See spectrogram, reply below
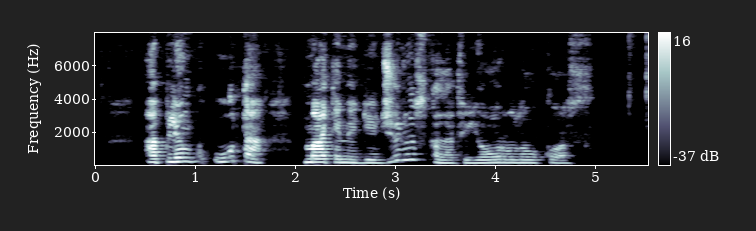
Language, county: Lithuanian, Šiauliai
